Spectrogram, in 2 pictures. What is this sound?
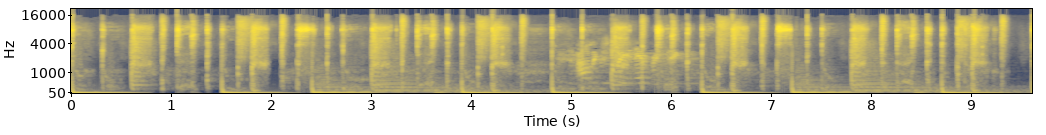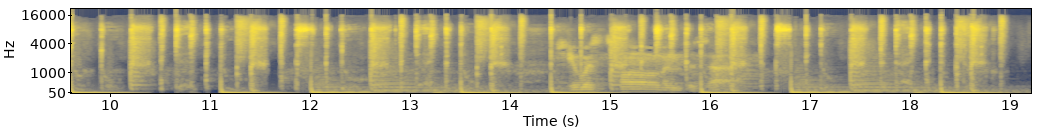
Tall and Bizzare 100bpm
Minimal beats with voice sample. 8 Bars. Girl meets boy.
Chill, Downbeat, Loop, Minimal, Samples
